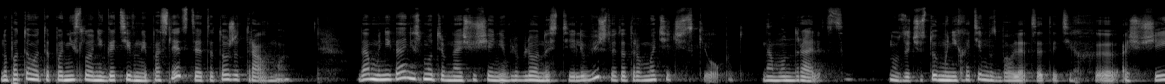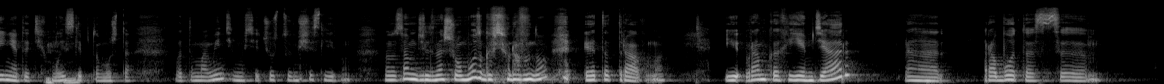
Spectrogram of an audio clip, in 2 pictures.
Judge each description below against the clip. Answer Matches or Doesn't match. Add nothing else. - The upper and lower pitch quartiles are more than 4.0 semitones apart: Doesn't match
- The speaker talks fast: Matches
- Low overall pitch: Doesn't match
